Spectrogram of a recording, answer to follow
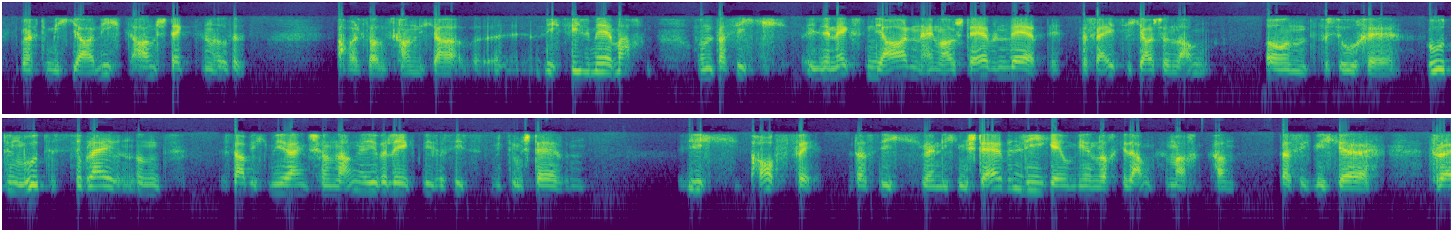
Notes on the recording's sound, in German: selbstverständlich und wie es sich gehört am Telefon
